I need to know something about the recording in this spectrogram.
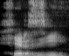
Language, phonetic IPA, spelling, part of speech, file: Russian, [fʲɪrˈzʲi], ферзи, noun, Ru-ферзи.ogg
- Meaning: nominative plural of ферзь (ferzʹ)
